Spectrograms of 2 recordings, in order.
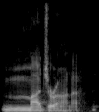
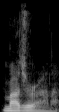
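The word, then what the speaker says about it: Majorana: got the comment and Maran Websters agrees with Janna that it's majara majara okay I mean probably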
